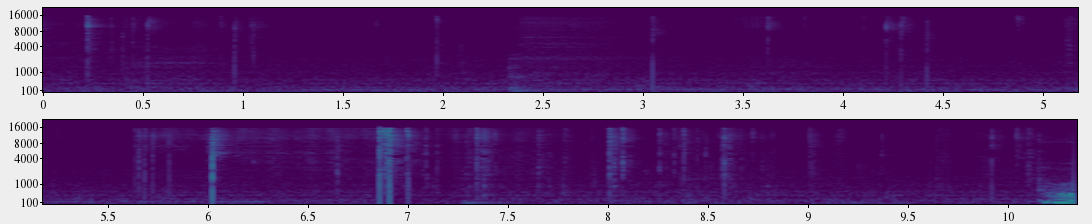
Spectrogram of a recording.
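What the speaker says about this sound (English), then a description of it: "Then you want to unstick this other piece of tape." Sticky tape peeled off a paper straw for a hoop glider, a few short ripping and crackling bursts, close and fairly quiet, growing busier near the end with no talking.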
